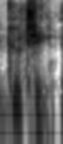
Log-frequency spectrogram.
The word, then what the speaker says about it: Giudice: We'll say Gucci. It's spelled G-I-U-D-I-C-E. – Yeah. I think that's Gucci.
